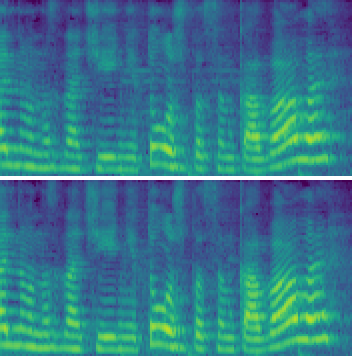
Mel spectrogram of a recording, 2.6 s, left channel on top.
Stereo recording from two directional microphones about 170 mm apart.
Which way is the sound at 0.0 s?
40° right (ahead or behind).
